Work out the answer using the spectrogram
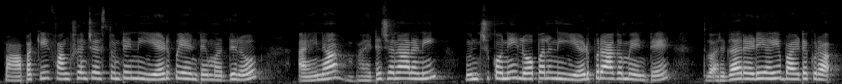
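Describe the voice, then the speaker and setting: A woman's voice: high voice, normal speed, darkish tone, close to an everyday voice. A woman voicing an impatient young husband who teases and scolds in a snappy way. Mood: scolding.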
